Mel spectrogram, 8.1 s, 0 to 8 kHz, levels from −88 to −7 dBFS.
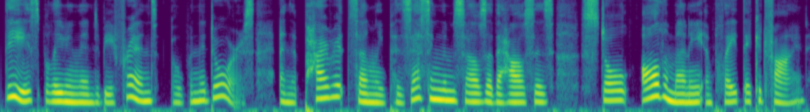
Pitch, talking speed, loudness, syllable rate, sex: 205 Hz, 200 wpm, -17 LUFS, 6.1 syllables/s, female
